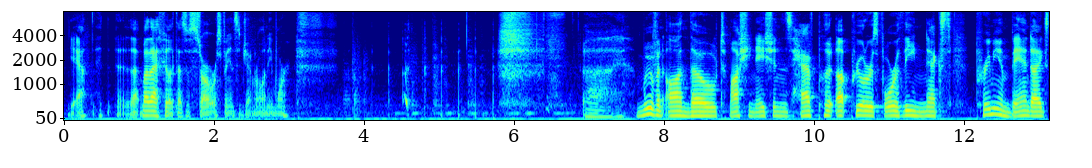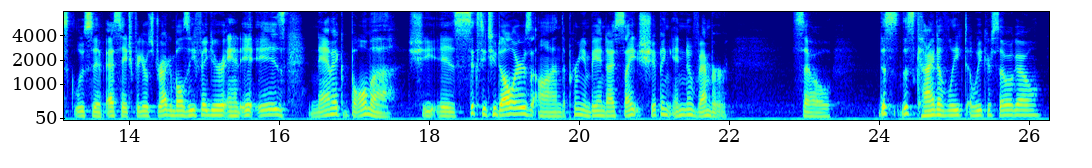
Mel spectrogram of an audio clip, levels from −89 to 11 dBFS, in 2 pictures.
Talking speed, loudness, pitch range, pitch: 150 wpm, -31 LUFS, 120-140 Hz, 130 Hz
